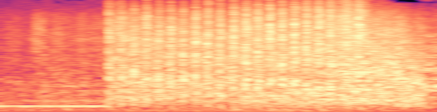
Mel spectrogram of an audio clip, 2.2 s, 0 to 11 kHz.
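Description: A steady low hum, then about half a second in a long burst of rapid automatic gunfire lasting well over a second, from a film soundtrack played back through an MPEG-1 Video CD decode.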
